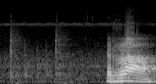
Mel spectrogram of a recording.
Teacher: ऐसा लग रहा है जैसे जीभ पे से लुढ़कते हुए हवा बाहर निकल रही है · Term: लुंठित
